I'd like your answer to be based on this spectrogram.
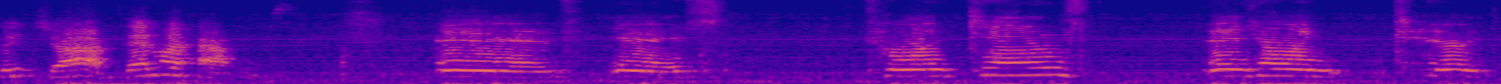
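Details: Dysarthria in a male, a motor speech disorder from weakness of face, tongue, lip or jaw muscles, with decreased breathing support and spasticity; comprehension and intelligence are good.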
